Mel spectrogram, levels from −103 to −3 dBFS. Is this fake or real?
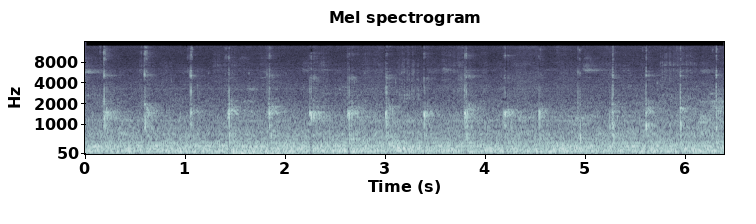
fake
